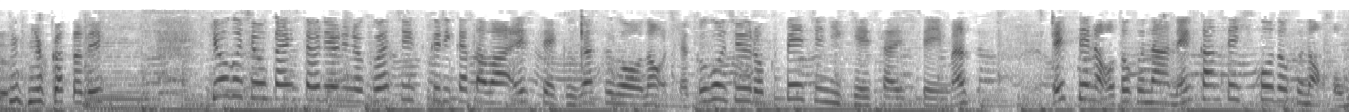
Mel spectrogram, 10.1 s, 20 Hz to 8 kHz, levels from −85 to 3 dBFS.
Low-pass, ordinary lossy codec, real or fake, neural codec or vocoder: 7.2 kHz; MP3, 24 kbps; real; none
